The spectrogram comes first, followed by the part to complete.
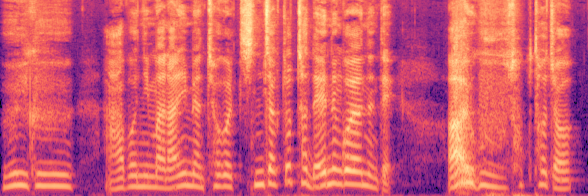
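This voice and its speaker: A woman's voice: mid-range voice, normal speed, a little mellow, lightly acted. Woman acting blustering, domineering older patriarch. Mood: furious. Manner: scolding, contemptuous. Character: domineering, abusive older husband and father, blustering. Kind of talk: dramatised family story narration.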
